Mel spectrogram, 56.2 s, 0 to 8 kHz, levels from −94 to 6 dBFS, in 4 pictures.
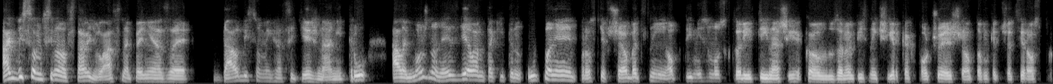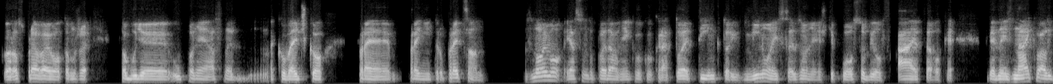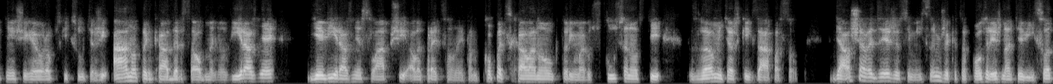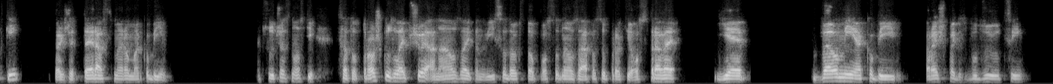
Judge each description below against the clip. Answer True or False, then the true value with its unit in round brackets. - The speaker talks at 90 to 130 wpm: False (145 wpm)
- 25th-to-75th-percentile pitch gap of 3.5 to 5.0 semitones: False (2.8 semitones)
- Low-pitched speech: True (105 Hz)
